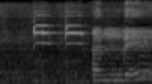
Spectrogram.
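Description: Tamil film song: two short, high, whistle-like notes, then a held melodic line with a slight bend in pitch begins just past a second in.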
